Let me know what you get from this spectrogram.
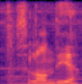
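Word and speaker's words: Caelondia: Gas fellas used to tend the mines, but now are storming the remains of Celandonia. Is that how you pronounce it? Celandia?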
